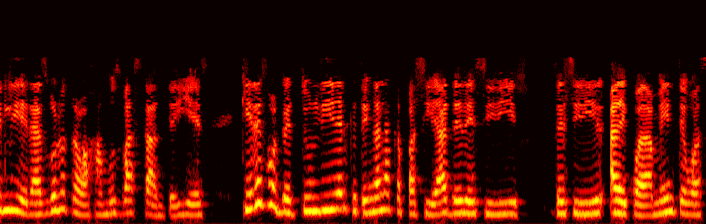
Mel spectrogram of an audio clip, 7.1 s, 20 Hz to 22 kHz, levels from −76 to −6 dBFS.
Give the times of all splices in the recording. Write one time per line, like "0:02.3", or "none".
none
